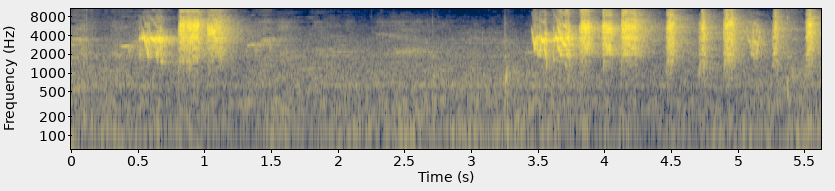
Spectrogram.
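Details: Home-kept budgies, May 24, 2023: two harsh squawky chirps, a pause, then a quick chattering series of about ten short, scratchy high notes at a fast, uneven pace.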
